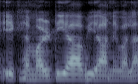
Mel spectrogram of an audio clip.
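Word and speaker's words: hamartia: Which is called हेमर्टिया, जिसको कि हेमर्टिया बोलते हैं। कुछ लोग इसको हेमर्शिया भी बोलते हैं, लेकिन जो प्रॉपर प्रोनाउंसिएशन वो हेमर्टिया ही है।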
